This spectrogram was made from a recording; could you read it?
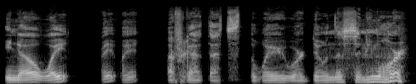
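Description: A man hosting a casual podcast chat about a TV episode, leading the discussion in a relaxed way. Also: on the low side, normal speed, husky, dry recording, clean studio sound. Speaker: podcast host.

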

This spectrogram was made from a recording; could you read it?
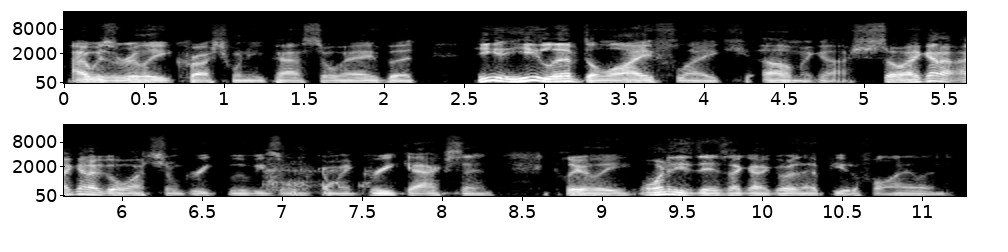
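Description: Deep-voiced chatty male podcast host. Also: fairly quick, no room sound, clean studio sound. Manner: rambling, chatty, many fillers and restarts. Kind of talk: casual interview chat.

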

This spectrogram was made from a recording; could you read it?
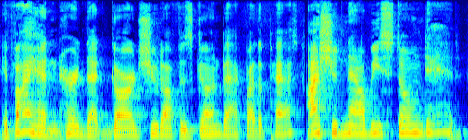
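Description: Male narrator as earnest young man, raised pitch, insistent, worried, dramatic storybook dialogue. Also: very animated, brisk, a bit bright, husky, heavily acted. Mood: pleading.

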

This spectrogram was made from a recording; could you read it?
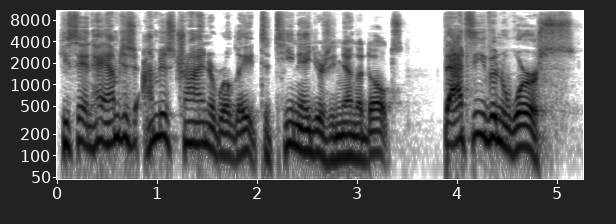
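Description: A man's voice: medium pitch, sing-song, normal speed, darkish tone, no echo, studio quality. A middle-aged American man hosting a podcast, giving opinionated religious commentary in an informal, slangy, mocking and incredulous way.

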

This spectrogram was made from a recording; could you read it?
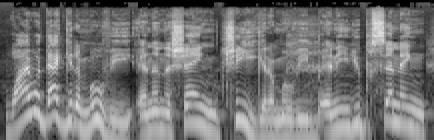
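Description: A man's voice: on the high side, sing-song, moderate pace, darkish tone. An American man co-hosting a podcast in casual conversation, giving opinions in an informal, blunt way. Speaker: podcast co-host.

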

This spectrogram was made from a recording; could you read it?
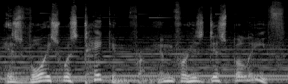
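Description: A man's voice: fairly high pitch, very animated, normal speed, creaky, over loud music. A man narrating a scripted Bible story in a dramatic storytelling style.

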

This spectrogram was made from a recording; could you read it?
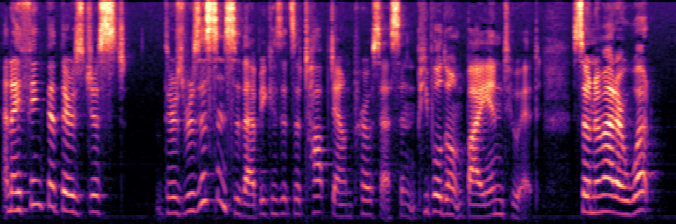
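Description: A woman's voice: medium pitch, lively intonation, fairly quick, fairly bright tone. A woman talking casually as a guest in an interview.

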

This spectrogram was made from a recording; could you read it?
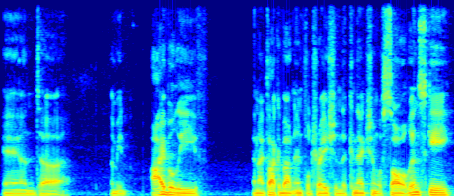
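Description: A man with a notably low voice hosts a podcast discussion. He talks informally and drops in slang, keeping the exchange conversational. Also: normal speed, warm tone. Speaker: podcast host.

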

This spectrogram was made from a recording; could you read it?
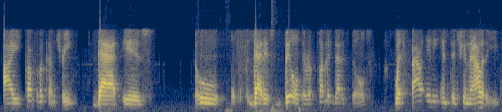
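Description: Cameroon-born male guest, earnest and preachy, phoned in, tinny line. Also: medium pitch. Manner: earnest, preachy, repeats words when starting. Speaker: guest, business program founder. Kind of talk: radio interview talk.

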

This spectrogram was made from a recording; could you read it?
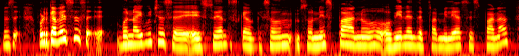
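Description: Encouraging woman interviewer, smooth voice. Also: medium pitch, moderate pace. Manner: warm, encouraging, with many fillers. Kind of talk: friendly interview questions.

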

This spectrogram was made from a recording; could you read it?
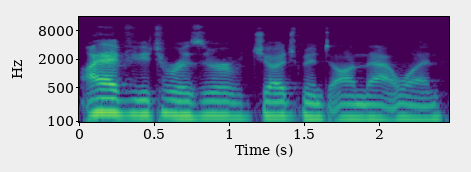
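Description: Male podcast host, mid-pitched, informal and opinionated, dry sound. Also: steady tone, normal speed, bright, forceful tone, clear, resonant tone, no room sound. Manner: informal and opinionated, with occasional swearing. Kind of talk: casual chat.

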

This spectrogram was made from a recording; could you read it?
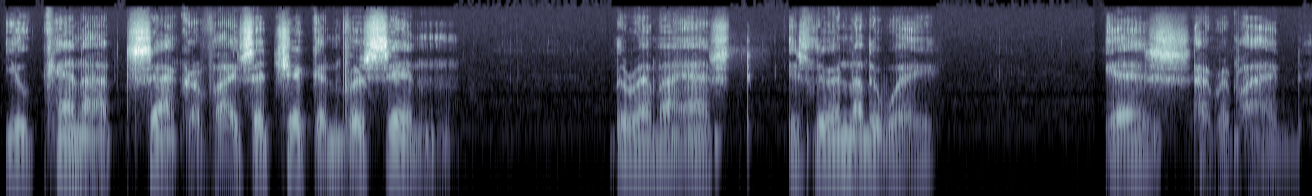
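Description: A man reading a scripted story for radio as narrator, solemn and measured, with a gravelly, husky voice. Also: deep voice, no room sound.

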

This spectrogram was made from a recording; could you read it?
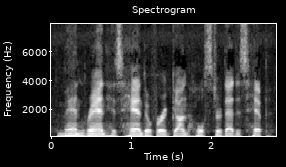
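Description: A man's voice: mid-range voice, fairly quick, bright, forceful tone. Man acting wry, awkward radio sleuth narrator. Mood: wry, storytelling. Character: awkward, wry male radio host turned investigator. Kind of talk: scripted first-person audio drama narration.

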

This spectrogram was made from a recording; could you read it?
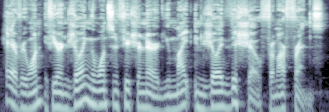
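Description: A man's voice: fairly low pitch, normal speed, a bit bright, soft background music. A man hosting a casual podcast interview, speaking politely with somewhat hesitant phrasing.

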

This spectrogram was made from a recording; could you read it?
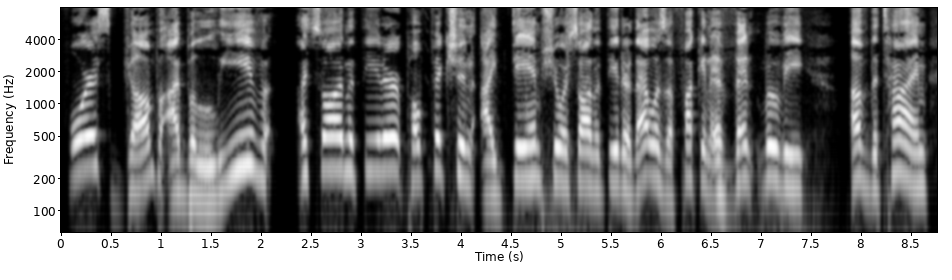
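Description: A man's voice: sits high, expressive, normal speed, no room sound, studio quality. A man in his forties co-hosting a podcast, chatting casually about films with profane banter. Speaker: podcast co-host. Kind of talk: casual film chat.

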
